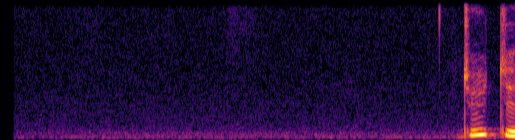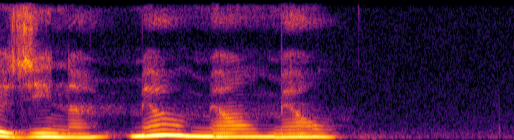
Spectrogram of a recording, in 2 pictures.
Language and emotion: Russian, sad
